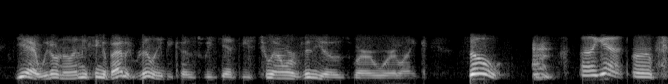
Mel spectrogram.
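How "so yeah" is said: nerdy voice, slightly higher pitch. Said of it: "your nerdy voice is just barely, barely higher than your actual voice".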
